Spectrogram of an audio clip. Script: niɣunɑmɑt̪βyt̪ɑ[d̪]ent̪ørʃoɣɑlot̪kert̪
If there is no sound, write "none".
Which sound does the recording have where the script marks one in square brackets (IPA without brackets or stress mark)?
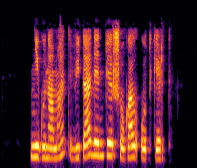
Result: d̪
